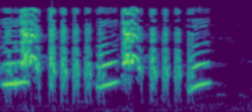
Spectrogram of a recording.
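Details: Francolin calling: a loud whistled note, a quick string of harsh, clipped notes, another rising whistle, more rapid grating notes and a final upward-slurred whistle, then silence.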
